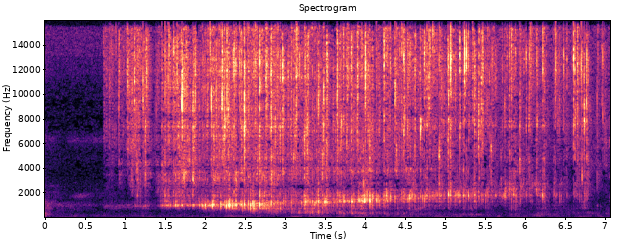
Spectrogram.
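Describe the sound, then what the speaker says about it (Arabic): Boiling water poured over a couple of tablets: a faint, continuous trickling pour that swells in the middle and then tapers off over several seconds, with no talking. "هننزل عليهم بالميه المغليه"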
